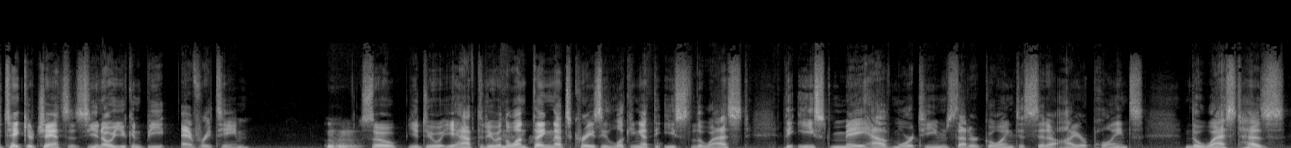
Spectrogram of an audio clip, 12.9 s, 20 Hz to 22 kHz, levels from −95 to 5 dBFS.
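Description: No technical faults heard.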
